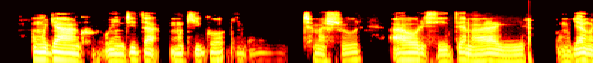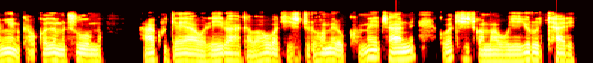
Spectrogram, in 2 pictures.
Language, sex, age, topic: Rundi, male, 25-35, education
